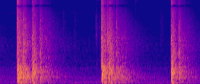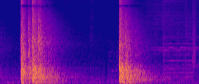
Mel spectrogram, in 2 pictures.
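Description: Rifle shots from an AR-style rifle at an indoor range, about seven in all, fired as pairs and single shots a second or so apart, each followed by a long echo off the range walls. Faint music comes in near the end.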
